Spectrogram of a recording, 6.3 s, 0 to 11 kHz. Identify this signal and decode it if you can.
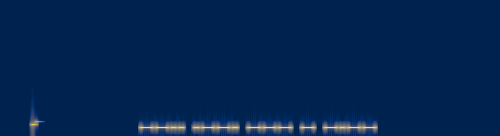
Morse code, heard as a keyed tone, about 25 wpm, 700 Hz. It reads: ZPOTY
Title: Code Groups - 5 Letters - 25wpm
